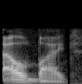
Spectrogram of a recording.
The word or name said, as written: albite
